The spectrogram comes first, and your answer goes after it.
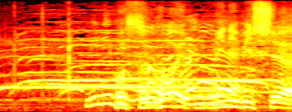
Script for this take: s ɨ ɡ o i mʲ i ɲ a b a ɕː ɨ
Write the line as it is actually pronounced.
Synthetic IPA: s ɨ ɡ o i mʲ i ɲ i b i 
